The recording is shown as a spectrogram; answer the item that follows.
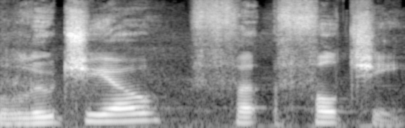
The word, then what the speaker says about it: Lucio Fulci: it's Lucio Fulci.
